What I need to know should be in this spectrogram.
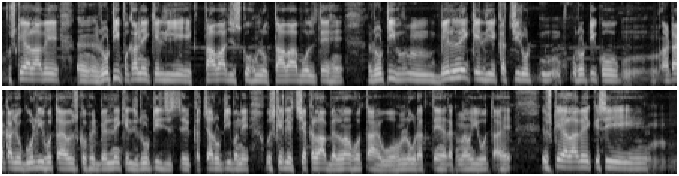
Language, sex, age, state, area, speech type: Hindi, male, 60+, Bihar, urban, spontaneous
